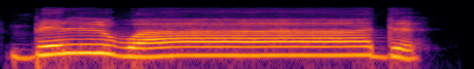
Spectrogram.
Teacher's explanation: stretch the wa sound out for about however long you can, and then end on a jerk sound with a dal. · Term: qalqala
